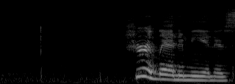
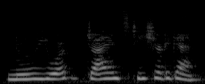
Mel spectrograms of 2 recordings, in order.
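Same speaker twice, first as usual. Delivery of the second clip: ordinary delivery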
